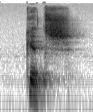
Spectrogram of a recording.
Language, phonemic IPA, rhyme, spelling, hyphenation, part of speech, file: Dutch, /kɪts/, -ɪts, kits, kits, noun / adjective, Nl-kits.ogg
- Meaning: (noun) ketch (small two-masted vessel); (adjective) in order, okay; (noun) plural of kit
